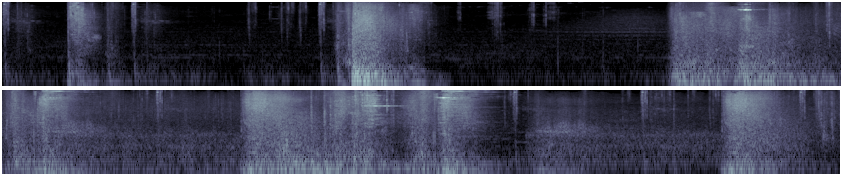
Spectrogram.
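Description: Magical game sound effects whoosh and flare.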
